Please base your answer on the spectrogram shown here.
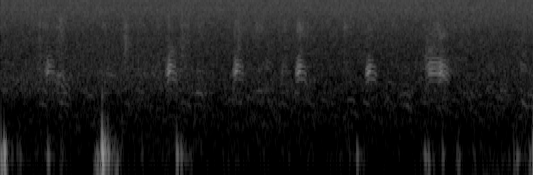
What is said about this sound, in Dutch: Ja, terwijl we hier nog een beetje verder lopen tussen de ganzen. Misschien kunnen jullie ze ook horen, maar ze zijn wel een beetje van ons weggelopen.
